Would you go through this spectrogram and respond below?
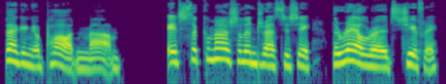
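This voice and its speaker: Woman voicing a brash, jaunty young gentleman motorist. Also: medium pitch, animated, normal speed, no echo, studio quality, natural voice. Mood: emphatic, indignant. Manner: emphatic, jaunty, old-fashioned gentlemanly slang. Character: brash, genial young upper-class male motoring enthusiast.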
